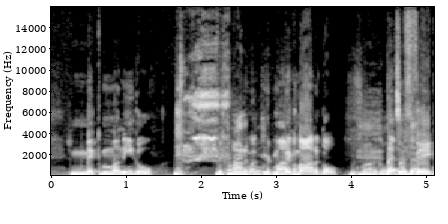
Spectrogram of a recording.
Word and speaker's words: McMoneagle: McMonigle. McMonigle. That's a fake name. I've heard that name before. Actually. Joseph McMonigle. It's spelled McMoneagle.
